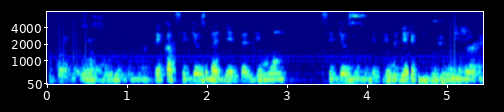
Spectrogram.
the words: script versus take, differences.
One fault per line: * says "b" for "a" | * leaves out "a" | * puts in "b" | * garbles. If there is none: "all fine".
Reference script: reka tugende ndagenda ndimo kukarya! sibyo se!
* says "sibyo" for "tugende"
* leaves out "kukarya"
* garbles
